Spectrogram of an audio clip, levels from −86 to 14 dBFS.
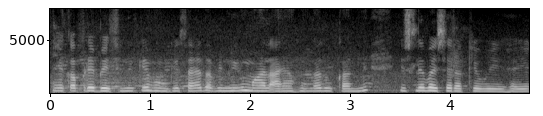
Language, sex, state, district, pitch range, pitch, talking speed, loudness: Hindi, female, Maharashtra, Gondia, 235-270 Hz, 250 Hz, 250 wpm, -17 LUFS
